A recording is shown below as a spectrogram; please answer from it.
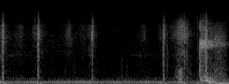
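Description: A handful of sharp, irregularly spaced clicks and rustles over a steady low hum on an old film soundtrack, with the last two close together near the end.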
